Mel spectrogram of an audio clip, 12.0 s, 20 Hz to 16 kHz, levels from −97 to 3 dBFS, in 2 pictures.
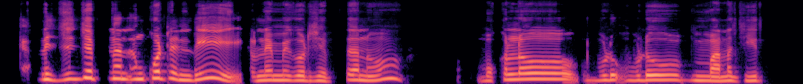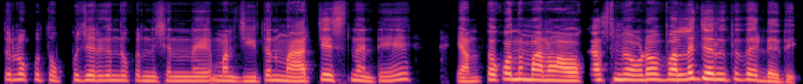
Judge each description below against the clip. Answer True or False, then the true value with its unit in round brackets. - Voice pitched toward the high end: True (205 Hz)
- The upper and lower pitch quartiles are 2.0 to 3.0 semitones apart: False (4.0 semitones)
